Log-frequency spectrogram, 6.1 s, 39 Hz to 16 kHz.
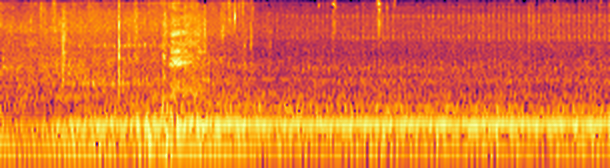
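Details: VW Mk4 Golf ALH TDI diesel, about 414,000 miles, after fixing P3105 rough idle: shorted anti-shudder valve solenoid wires repaired, solenoid relocated to firewall. Steady, even diesel clatter at idle, no stumbling or hunting; normal idle.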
